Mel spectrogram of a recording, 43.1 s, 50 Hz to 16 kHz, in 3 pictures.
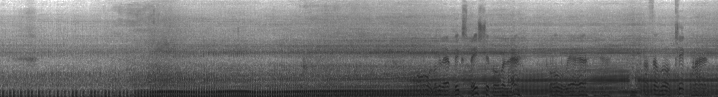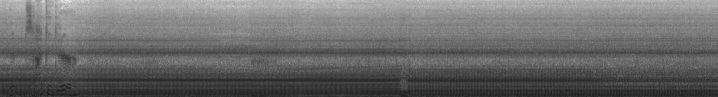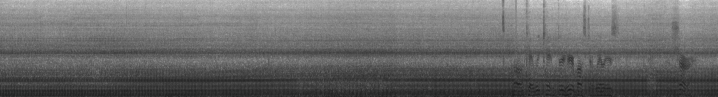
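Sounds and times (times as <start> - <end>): motorcycle engine running: 0.0 - 43.0.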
